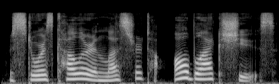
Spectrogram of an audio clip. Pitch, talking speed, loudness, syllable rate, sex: 225 Hz, 170 wpm, -15 LUFS, 4.8 syllables/s, female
